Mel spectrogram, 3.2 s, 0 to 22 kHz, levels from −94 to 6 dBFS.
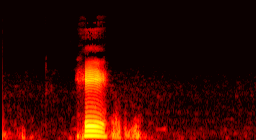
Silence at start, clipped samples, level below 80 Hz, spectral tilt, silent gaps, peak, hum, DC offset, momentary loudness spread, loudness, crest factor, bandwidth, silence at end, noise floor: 0.95 s; under 0.1%; -56 dBFS; -8 dB/octave; none; -4 dBFS; none; under 0.1%; 23 LU; -19 LUFS; 22 dB; 9.6 kHz; 1.45 s; -72 dBFS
